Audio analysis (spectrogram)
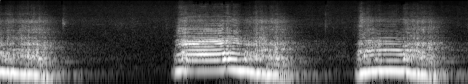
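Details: Lion in a Japanese zoo, Tokushima, giving very loud, low roars that are still somewhat cat-like: one roar fading at the start, then two strong, groaning roars of about a second each, less than two seconds apart.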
